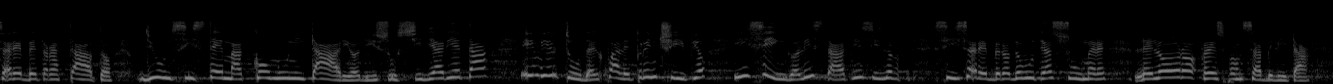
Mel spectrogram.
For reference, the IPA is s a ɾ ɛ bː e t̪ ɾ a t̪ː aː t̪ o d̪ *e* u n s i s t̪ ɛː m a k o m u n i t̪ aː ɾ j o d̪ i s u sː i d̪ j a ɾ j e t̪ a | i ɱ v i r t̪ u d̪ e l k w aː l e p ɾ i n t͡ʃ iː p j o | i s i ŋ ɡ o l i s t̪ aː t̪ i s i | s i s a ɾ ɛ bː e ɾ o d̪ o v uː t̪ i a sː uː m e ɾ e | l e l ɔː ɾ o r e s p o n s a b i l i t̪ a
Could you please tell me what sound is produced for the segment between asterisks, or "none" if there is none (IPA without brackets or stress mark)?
i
